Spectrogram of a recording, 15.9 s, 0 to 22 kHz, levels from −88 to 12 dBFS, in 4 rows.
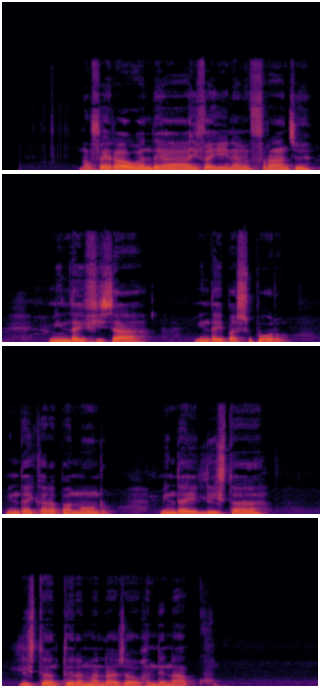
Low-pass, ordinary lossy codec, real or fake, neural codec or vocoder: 14.4 kHz; Opus, 64 kbps; fake; vocoder, 44.1 kHz, 128 mel bands every 256 samples, BigVGAN v2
